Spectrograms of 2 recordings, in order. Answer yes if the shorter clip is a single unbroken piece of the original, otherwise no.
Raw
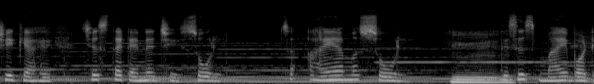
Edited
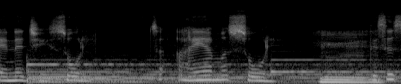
yes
